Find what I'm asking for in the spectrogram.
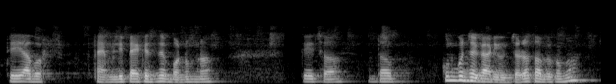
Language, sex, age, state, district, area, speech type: Nepali, male, 18-30, West Bengal, Darjeeling, rural, spontaneous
